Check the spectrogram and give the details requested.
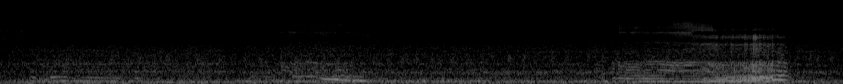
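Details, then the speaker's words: Snoring: a sleeping beagle gives two drawn-out, rattling snores with a whistling, nasal edge over quiet room noise. "do you hear that it's my dog snoring let's go sneak up on him he is so cute"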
